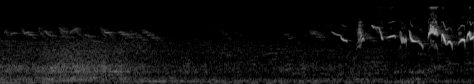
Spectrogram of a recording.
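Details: Caged Lemon-bellied white-eye singing the lively song used to rouse reluctant birds. Faint thin twitters at first, then a loud burst of sharp, falling chirps closes the last second and a half.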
